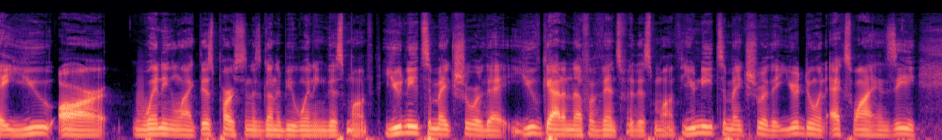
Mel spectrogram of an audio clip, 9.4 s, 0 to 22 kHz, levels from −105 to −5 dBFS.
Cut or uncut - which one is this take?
cut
